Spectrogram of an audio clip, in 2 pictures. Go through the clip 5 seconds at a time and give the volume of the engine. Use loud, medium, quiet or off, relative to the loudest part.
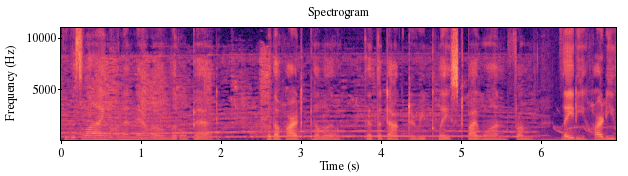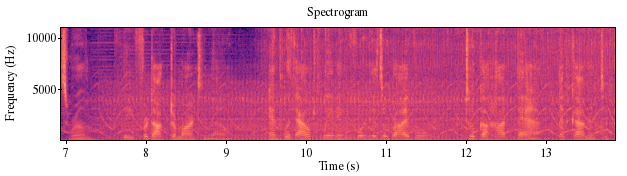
off, loud, loud.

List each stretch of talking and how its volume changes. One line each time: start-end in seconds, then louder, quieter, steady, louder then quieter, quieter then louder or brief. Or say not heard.
0.1-13.8 steady.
